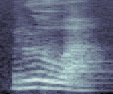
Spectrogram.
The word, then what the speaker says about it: rua: So the r is rolled in Te Reo. Rua, rua. So it's not rua because the r is the English pronunciation of the r. This is the Māori word, so it's r.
